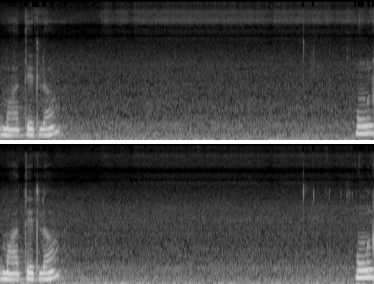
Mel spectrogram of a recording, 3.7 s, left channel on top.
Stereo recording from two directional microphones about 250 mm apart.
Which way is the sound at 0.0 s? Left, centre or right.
Centre.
